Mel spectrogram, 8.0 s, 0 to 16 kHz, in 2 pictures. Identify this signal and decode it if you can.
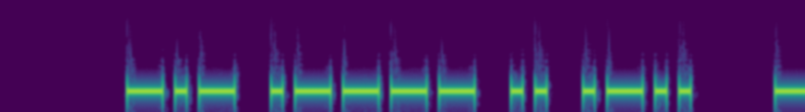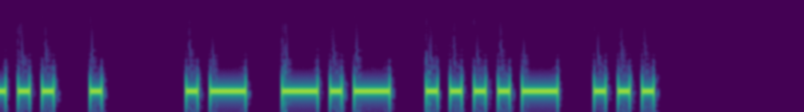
Morse code, heard as a keyed tone, about 20 wpm, 700 Hz. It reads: K1IL DE AK4S
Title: USA Callsign DE Callsign - 4 Characters - 20wpm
